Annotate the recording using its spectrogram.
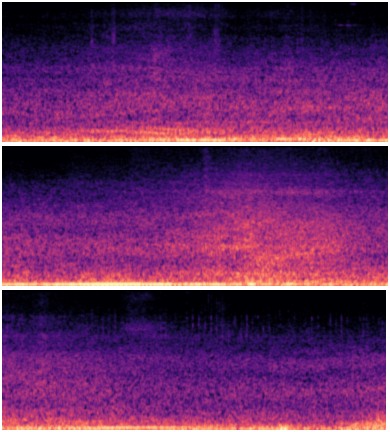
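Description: Street traffic: a car drives past close by, its noise swelling to a peak around the middle and fading away, over a steady low rumble.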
